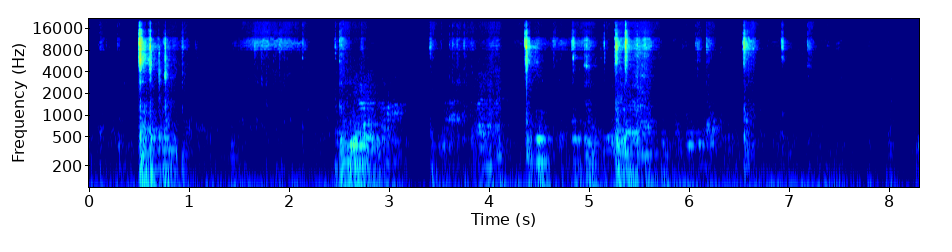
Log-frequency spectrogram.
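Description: Fingers tap at a computer keyboard in short, uneven bursts of quiet clicks separated by pauses, close by in an otherwise silent room.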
